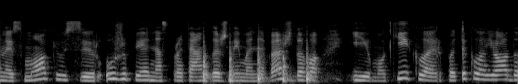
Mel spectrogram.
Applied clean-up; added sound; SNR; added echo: none; Knock / Wood; 5 dB; none.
